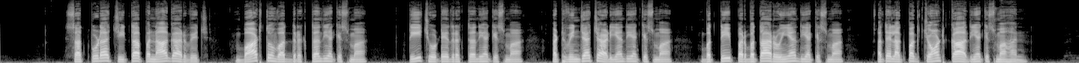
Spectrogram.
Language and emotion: Punjabi, neutral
